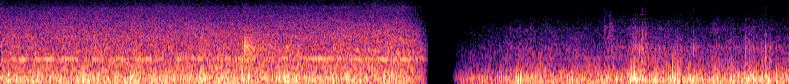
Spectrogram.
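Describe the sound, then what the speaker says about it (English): A train pulls in at Southport station, making a loud, continuous rumble with wind buffeting the microphone and a faint steady whine, briefly cut off midway before the heavy rolling noise resumes. "here's a train to Wigan"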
